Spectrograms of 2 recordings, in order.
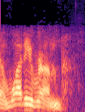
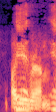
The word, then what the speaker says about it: Wadi Rum: Now, I have the impression that you named your film company Wadi Rum. Am I saying that right? – Yeah, Wadi Rum. Wadi Rum.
